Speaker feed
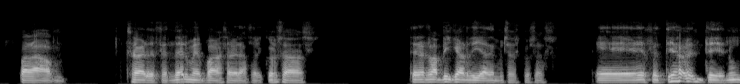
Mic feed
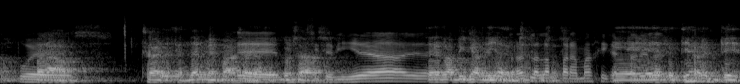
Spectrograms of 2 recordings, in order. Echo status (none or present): present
